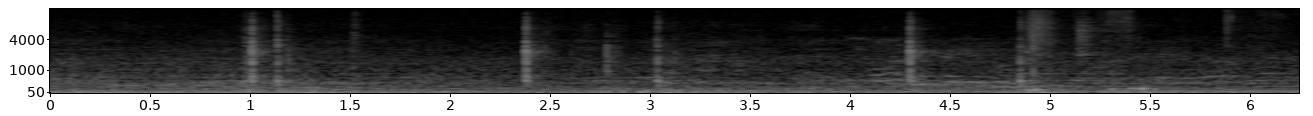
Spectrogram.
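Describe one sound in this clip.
Keyboard keys click now and then, close by.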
